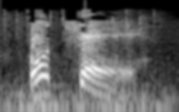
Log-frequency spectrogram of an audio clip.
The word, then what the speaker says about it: bocce: But if you really want to hear the Italian pronunciation, it would be, drum roll please, bocce.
